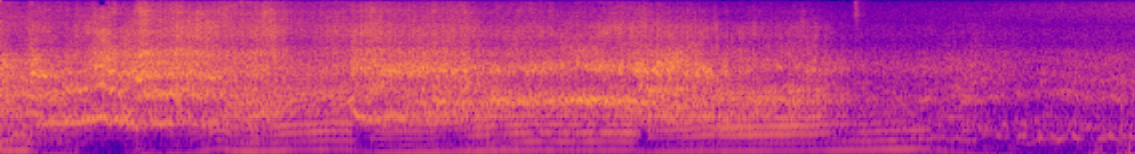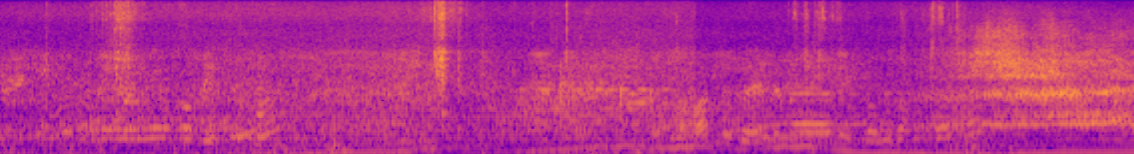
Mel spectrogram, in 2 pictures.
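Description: Tyres screech on tarmac as a car slides sideways.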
